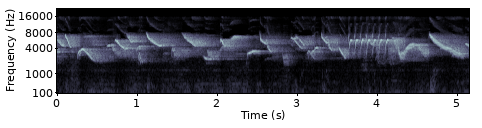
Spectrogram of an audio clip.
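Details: Rolling ngerol song of a Blackthroat singing energetically. A fast chain of high downslurred whistles is followed by a rapid rattling trill of repeated notes, then more sweeping slurs.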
